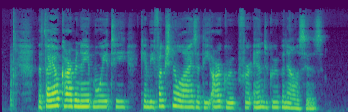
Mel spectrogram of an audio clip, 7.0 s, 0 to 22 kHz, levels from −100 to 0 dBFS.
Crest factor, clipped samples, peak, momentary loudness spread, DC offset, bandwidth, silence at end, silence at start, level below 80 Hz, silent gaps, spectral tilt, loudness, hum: 18 dB; under 0.1%; -2 dBFS; 16 LU; under 0.1%; 15.5 kHz; 0.55 s; 0.2 s; -56 dBFS; none; -5.5 dB/octave; -18 LUFS; none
